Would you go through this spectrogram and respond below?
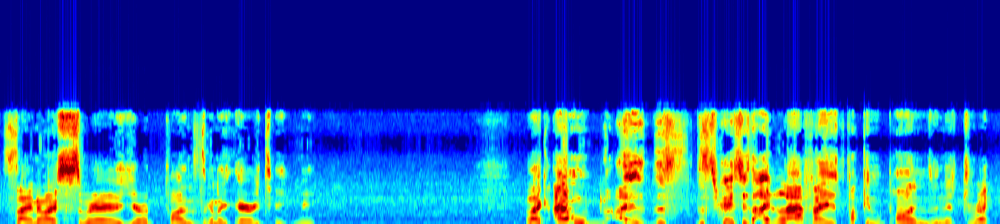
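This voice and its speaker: A man streaming a video game, commenting casually in a profane, excitable way as he plays. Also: sits high, unhurried, slight background noise, rough recording. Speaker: gaming streamer.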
